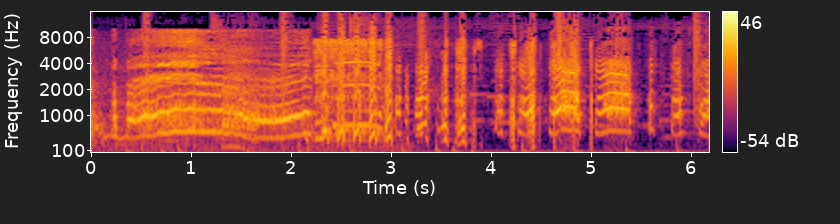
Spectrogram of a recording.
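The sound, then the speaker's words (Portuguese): A voice actor dubbing the character Sean imitates a chicken, talking and clucking at the same time, starting with a long, wavering squawk and breaking into quick, choppy clucks and squeaks. Loud, with no other sounds around it. “O Sean falando e cacarejando ao mesmo tempo, nós, a gente vê que não é um trabalho forçado, né?”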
